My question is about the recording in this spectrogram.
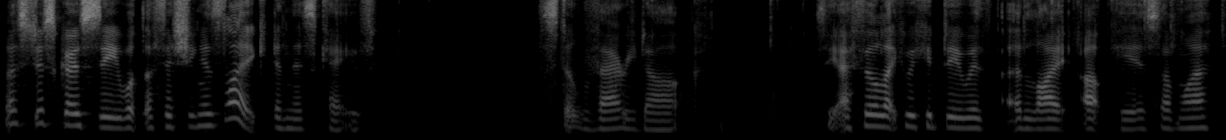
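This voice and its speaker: This woman speaks on the low side and in no hurry. Hosting a let's play, she keeps up friendly, casual chatter, thinks aloud, and chats with the animals on screen.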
